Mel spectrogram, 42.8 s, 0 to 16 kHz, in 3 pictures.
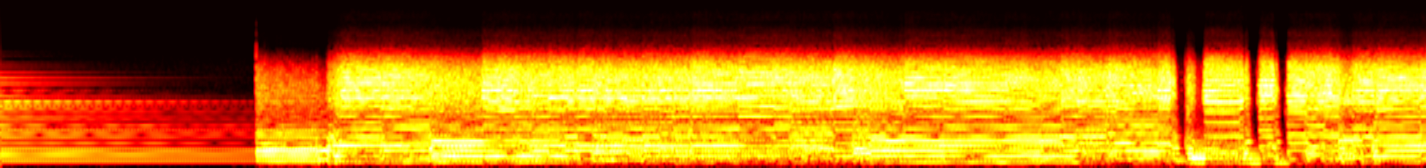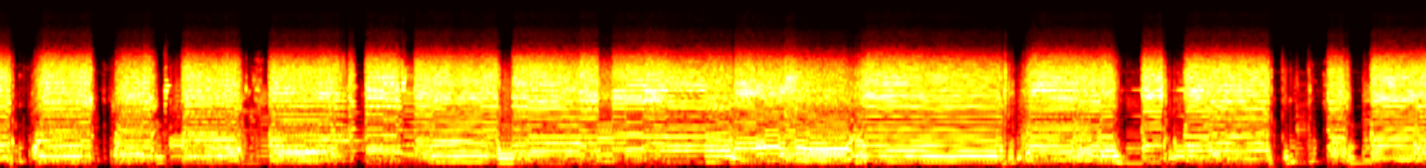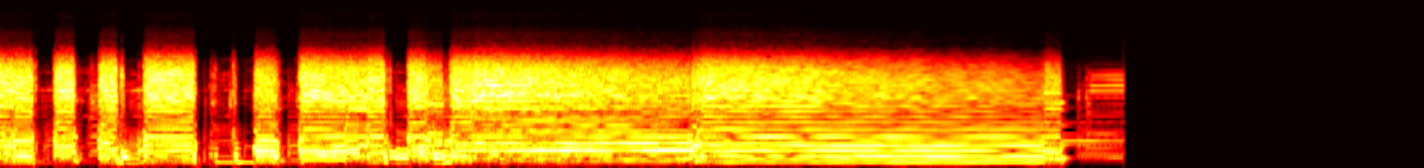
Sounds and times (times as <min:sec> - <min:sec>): Music: 0:00.0 - 0:39.8.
